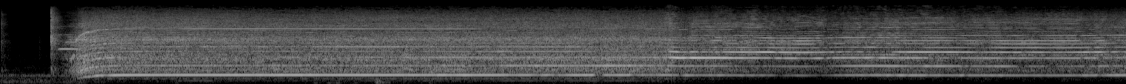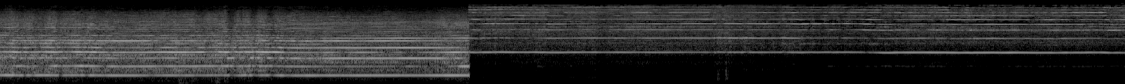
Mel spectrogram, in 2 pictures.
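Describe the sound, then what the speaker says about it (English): A router whines at a high, steady pitch close by while rounding over the edges of a wooden cutting board, the tone shifting as the bit bites, with no talking. "What I want to do is just round the edges over on both sides now. I've done some test cuts, I got the router loaded up."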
